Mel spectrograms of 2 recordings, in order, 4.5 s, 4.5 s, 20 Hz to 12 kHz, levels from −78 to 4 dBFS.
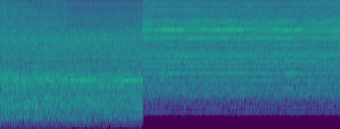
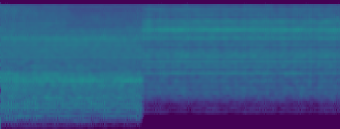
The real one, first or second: first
